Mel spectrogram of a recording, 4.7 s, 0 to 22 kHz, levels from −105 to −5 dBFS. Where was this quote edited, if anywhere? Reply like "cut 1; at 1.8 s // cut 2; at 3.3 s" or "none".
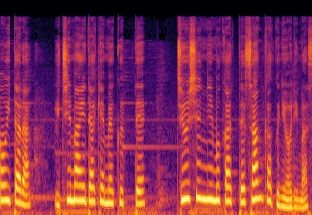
none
